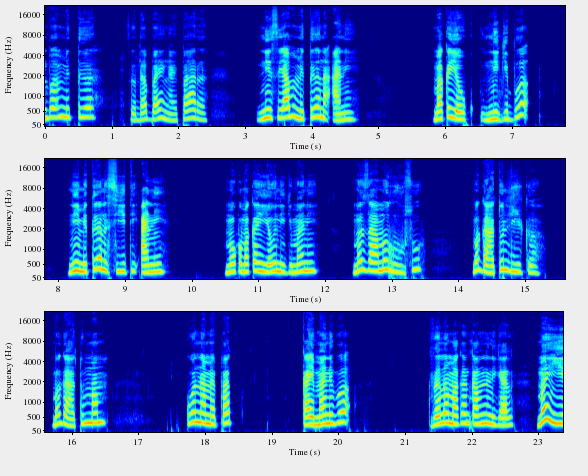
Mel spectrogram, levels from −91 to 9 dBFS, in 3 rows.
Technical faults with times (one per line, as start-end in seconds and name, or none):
none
